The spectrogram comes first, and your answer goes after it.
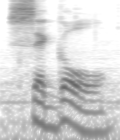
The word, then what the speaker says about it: segol: Some of them are double syllable vowels, but this is an S sound, like segol. And if you take off the S and you take off the O, what do you have left? Egg, seg-ol, egg-ol, segol.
